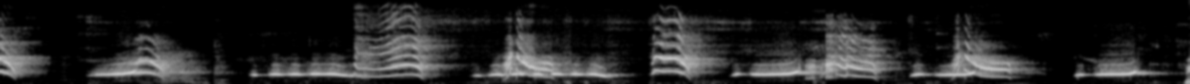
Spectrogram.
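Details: Rose-ringed parakeet talking, repeating a two-part phrase over and over, each a level whistled tone sliding into a sharp rising screech, in a small room.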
